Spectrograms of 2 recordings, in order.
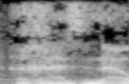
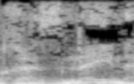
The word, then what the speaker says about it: غزنه: به این خاطر است که غزنی نامش تا به حال مانده و در وقتای پیش غزنه و غزنین به هر دو شکل تلفظ می شد، بعضی ها غزنین هم تلفظ می کرده، ما این درست نیست.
